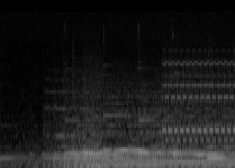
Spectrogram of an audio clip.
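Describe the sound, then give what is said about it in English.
A telephone rings with a steady electronic tone, its pitch stepping up partway through, moderately loud, with no one speaking, in a room overlooking San Francisco, until a man picks it up. “In a chic room overlooking the cityscape of San Francisco, a portly man puts down a glass of red wine as he picks up the phone.”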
